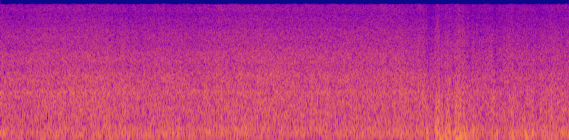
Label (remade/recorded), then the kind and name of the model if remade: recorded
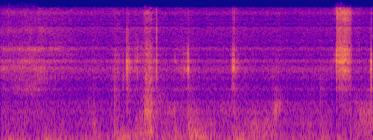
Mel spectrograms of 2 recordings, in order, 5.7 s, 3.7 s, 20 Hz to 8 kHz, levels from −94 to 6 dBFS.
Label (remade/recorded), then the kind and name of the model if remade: remade, codec, ZipCodec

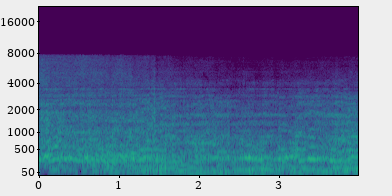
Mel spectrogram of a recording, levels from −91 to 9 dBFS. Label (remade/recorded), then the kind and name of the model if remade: remade, codec, SNAC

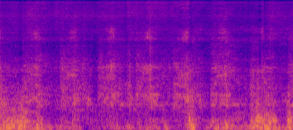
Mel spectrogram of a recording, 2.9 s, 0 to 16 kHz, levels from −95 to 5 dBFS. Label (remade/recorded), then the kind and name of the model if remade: remade, codec, SNAC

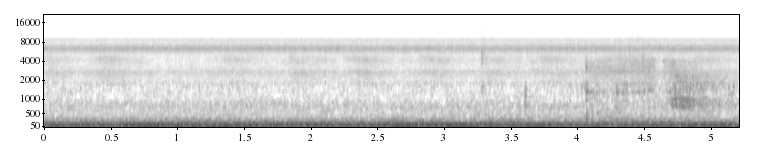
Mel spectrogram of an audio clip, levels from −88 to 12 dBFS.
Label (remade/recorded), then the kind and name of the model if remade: remade, vocoder, BigVGAN v2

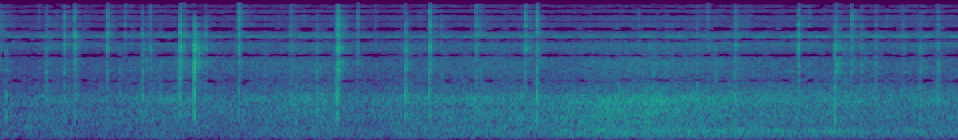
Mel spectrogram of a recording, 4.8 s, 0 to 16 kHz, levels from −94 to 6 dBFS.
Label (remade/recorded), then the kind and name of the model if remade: remade, vocoder, Vocos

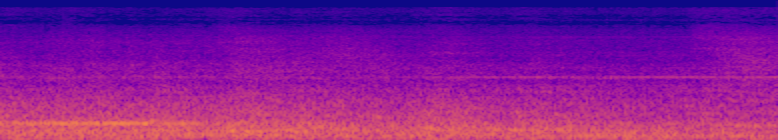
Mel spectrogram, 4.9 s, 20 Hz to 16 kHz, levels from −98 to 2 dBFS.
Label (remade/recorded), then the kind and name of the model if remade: recorded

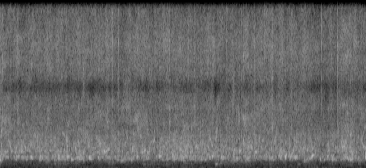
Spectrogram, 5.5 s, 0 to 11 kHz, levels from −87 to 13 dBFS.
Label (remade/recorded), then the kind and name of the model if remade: remade, autoencoder, DAC-VAE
